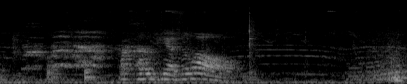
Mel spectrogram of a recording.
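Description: A rooster crowing once, about a second in, its call ending in a falling pitch.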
